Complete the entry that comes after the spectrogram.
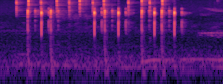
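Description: A computer mouse in a game is clicked repeatedly: a run of sharp, close, quick clicks in small clusters, with a faint voice murmuring briefly near the end.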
